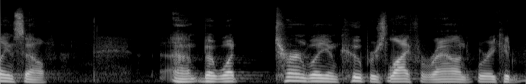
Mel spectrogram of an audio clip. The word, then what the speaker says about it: Cowper: Way, written by William Cooper. And I know it's spelled Cowper, but it's pronounced Cooper.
